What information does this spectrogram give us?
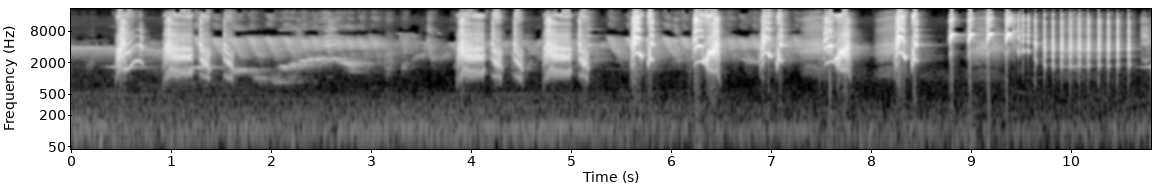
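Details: Long-tailed shrike singing as a lure to stir other shrikes: scattered harsh squawks and sharp chirps in irregular bursts, a few thin whistled slurs between them, ending in a fast, even series of clicking ticks.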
